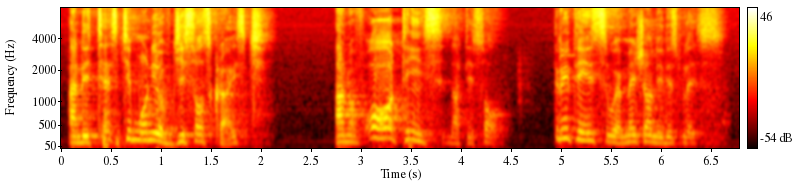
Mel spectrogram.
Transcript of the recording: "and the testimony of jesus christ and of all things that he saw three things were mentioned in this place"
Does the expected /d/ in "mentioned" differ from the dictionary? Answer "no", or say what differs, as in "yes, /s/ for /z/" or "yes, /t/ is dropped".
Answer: no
